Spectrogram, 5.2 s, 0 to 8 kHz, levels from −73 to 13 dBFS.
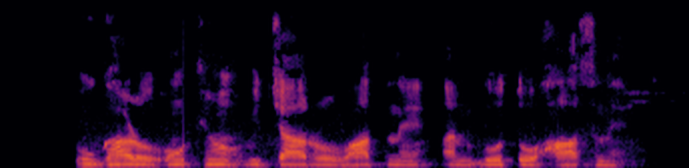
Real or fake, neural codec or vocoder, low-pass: real; none; 7.2 kHz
